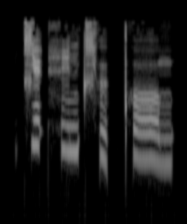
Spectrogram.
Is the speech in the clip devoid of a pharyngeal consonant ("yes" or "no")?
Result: yes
